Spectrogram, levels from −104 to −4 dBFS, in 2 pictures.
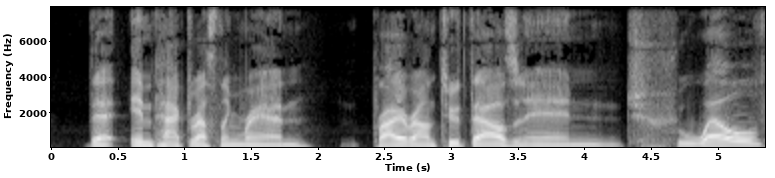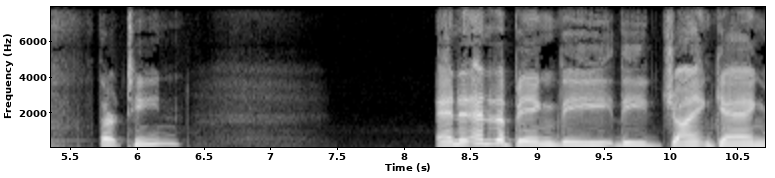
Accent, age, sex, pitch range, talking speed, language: American, 30-49, male, 125-175 Hz, 95 wpm, English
